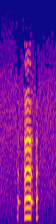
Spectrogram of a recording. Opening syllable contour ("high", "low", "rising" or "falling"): high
